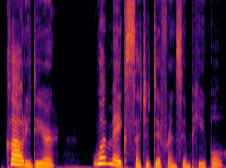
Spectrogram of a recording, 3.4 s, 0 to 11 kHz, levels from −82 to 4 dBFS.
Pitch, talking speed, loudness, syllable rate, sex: 230 Hz, 160 wpm, -18 LUFS, 5.6 syllables/s, female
